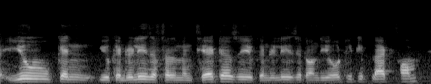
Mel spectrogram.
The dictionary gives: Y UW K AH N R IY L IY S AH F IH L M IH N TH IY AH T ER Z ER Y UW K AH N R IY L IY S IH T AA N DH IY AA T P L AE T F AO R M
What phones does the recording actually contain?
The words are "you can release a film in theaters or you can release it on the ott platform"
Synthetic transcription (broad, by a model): Y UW K AH N R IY L IY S AH F IH L M IH N T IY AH T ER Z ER Y UW K AH N R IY L IY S IH T AA N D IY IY T P L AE T F AO R M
